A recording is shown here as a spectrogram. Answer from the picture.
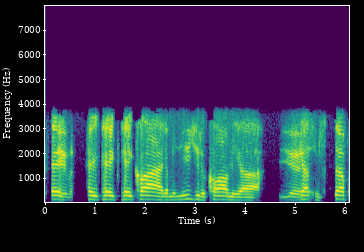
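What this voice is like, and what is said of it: Imitates another person's voice. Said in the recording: “your best Sal impersonation”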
